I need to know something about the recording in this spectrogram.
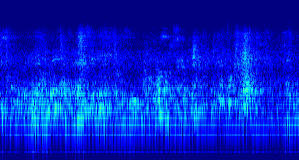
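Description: Women chant together slowly in an echoing room.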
